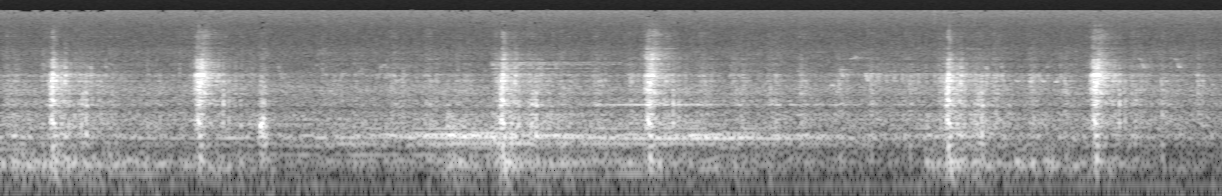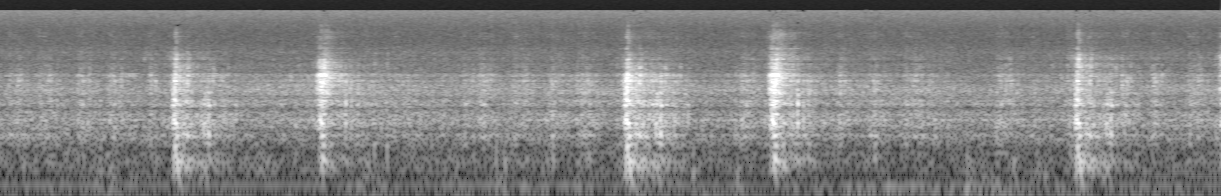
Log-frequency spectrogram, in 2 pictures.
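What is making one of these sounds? A mobile game plays sharp bangs through a small phone speaker.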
